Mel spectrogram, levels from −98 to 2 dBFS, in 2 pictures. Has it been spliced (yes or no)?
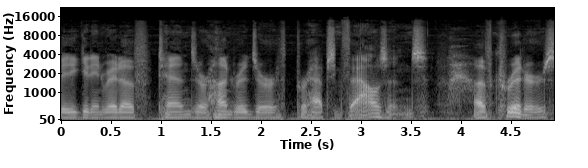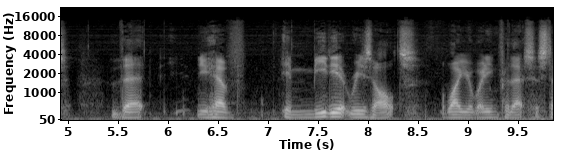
yes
